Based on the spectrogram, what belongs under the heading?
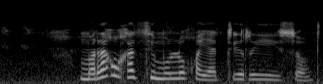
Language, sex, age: Tswana, female, 25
